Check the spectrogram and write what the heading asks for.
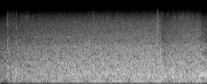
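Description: Forrest Model 480i horizontal bandsaw cutting through a sheet of foam: a loud, steady hiss from the blade in the cut over a low, evenly pulsing machine hum.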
